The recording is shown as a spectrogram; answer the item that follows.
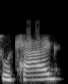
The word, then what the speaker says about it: WCAG: right is wcag and it's often pronounced wikag which is a little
